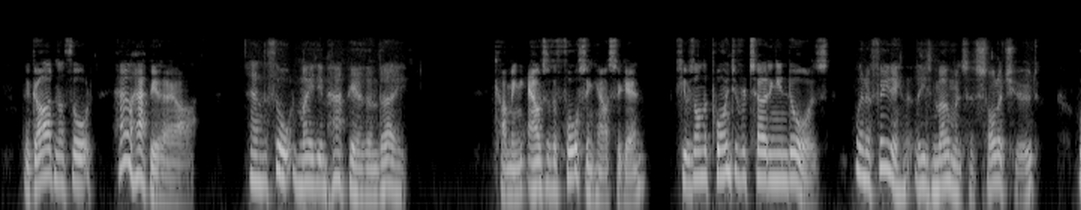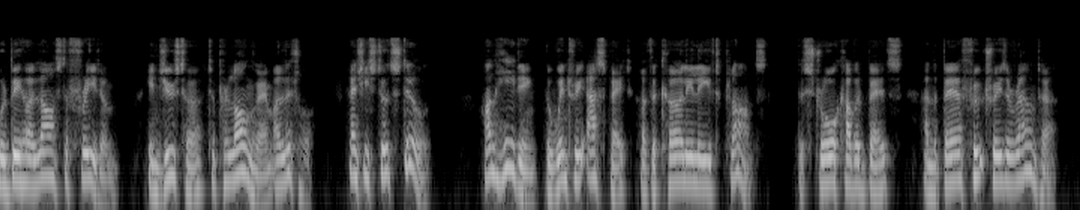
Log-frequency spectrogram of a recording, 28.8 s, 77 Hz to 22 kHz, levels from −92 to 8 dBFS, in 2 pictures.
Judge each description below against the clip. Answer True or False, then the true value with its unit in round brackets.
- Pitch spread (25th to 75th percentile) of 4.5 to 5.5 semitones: True (4.9 semitones)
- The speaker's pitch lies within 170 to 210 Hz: False (155 Hz)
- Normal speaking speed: True (155 wpm)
